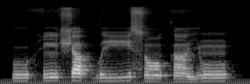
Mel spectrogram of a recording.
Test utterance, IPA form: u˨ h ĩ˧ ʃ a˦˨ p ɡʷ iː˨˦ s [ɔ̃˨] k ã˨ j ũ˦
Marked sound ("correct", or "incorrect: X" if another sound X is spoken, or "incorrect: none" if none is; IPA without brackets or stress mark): correct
